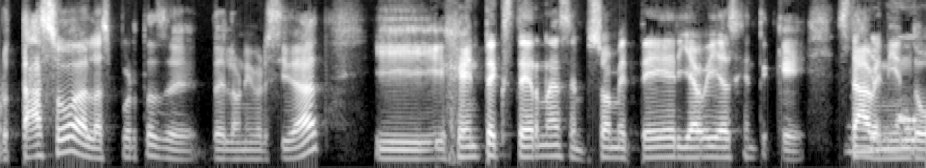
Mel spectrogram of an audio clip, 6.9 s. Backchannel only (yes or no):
yes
